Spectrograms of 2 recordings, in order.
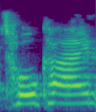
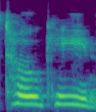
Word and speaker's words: Tolkien: That scene in the movie where he's like, Tolkien, actually it's Tolkien. So I feel kind of weird. I almost feel pretentious being like Tolkien. Yeah, we know how it's actually pronounced.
